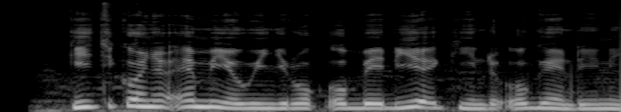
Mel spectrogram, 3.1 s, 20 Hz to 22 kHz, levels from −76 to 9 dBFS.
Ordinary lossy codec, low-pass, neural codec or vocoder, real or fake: none; 19.8 kHz; vocoder, 44.1 kHz, 128 mel bands every 512 samples, BigVGAN v2; fake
